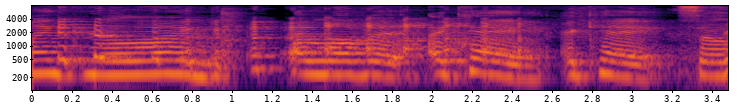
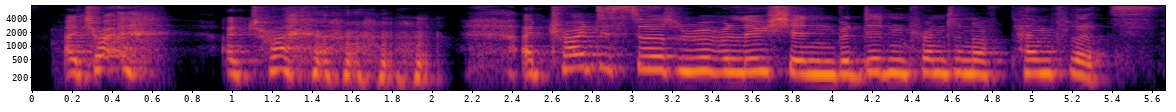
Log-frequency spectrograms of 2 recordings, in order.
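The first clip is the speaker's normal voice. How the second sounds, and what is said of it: Imitated Kiwi-accented character voice. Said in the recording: “That Kiwi accent kills me ... Bring on your Korg ... I don't do it very well”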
